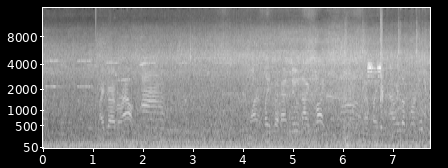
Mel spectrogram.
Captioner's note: conversation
